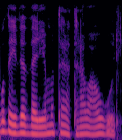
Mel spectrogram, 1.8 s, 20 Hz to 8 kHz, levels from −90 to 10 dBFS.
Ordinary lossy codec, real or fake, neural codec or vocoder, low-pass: Opus, 64 kbps; real; none; 7.2 kHz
